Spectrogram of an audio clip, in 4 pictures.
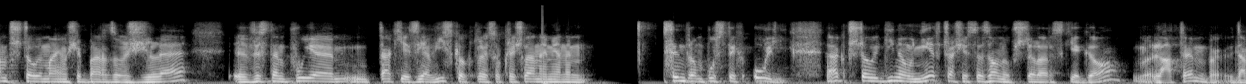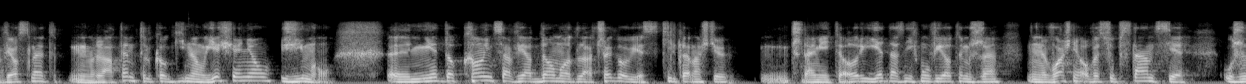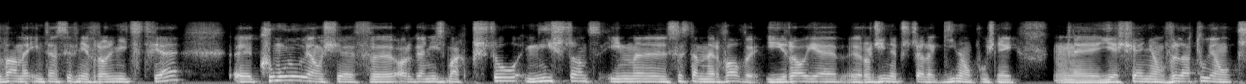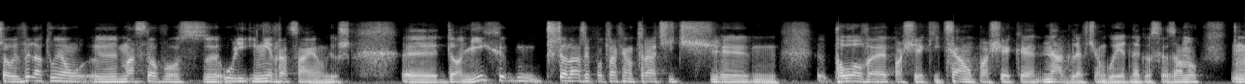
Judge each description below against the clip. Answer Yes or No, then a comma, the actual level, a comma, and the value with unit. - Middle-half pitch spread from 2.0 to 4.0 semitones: Yes, average, 3.5 semitones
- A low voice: Yes, low, 125 Hz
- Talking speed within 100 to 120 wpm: Yes, average, 115 wpm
